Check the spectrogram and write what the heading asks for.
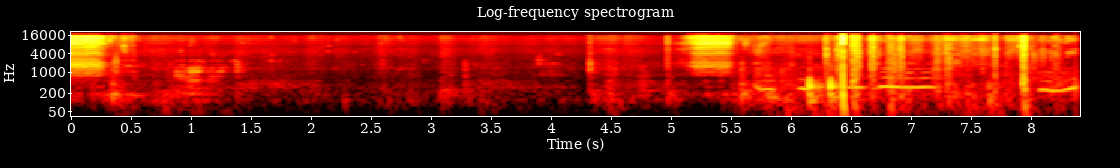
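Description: Handling noise from a camera being grabbed and moved: a cluster of sharp knocks and rubbing near the end, with a brief vocal sound from a child among them. It follows a short hiss near the start and a quiet stretch in the middle.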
